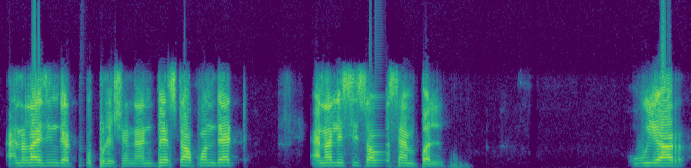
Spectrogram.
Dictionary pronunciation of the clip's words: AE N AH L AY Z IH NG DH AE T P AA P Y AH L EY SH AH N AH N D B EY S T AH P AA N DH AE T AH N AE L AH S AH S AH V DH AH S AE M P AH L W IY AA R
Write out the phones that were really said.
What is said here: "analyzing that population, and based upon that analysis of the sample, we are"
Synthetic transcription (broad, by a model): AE N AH L AY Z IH NG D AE T P AA P Y AH L EY SH AH N AH N D B EY S T AH P AA N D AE T AH N AE L AH S AH S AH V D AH S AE M P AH L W IY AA R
